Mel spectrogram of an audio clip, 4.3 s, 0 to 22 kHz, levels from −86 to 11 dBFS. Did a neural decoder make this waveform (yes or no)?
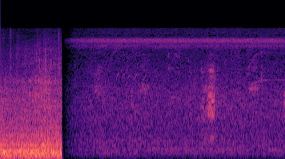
no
